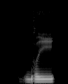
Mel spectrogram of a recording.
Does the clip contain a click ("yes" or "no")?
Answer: no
